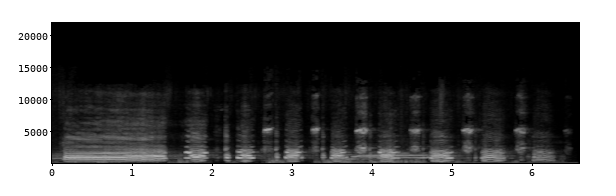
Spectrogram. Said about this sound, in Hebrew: נעירה קטנה של חמור.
